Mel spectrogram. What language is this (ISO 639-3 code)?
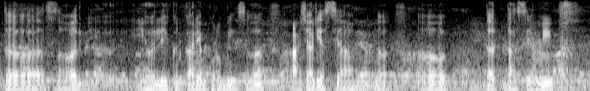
san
